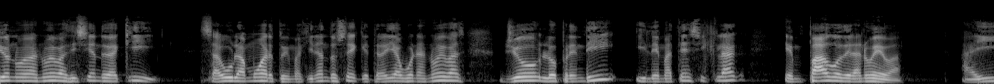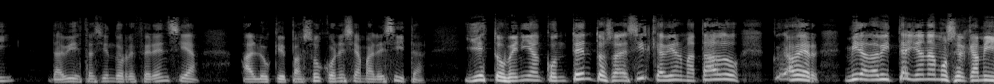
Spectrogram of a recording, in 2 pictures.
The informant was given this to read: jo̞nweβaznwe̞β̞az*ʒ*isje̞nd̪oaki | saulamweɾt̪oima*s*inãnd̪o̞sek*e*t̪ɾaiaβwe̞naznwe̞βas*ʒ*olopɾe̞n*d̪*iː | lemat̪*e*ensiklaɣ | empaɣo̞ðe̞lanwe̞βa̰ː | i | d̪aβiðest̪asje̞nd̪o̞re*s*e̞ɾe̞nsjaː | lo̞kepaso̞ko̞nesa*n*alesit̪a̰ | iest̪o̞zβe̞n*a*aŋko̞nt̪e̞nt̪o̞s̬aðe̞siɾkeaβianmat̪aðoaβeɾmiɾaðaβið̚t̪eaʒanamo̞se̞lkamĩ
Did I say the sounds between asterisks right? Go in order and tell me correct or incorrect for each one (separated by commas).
incorrect, incorrect, correct, correct, correct, correct, incorrect, incorrect, incorrect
